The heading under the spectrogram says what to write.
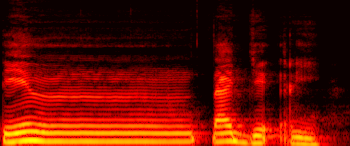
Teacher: ini tanwin bertemu Ta ini namanya ikhfa ikhfa bacakan samar dan dengung dengungnya e samarnya bersiap ke huruf ta jadi samar tidak n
